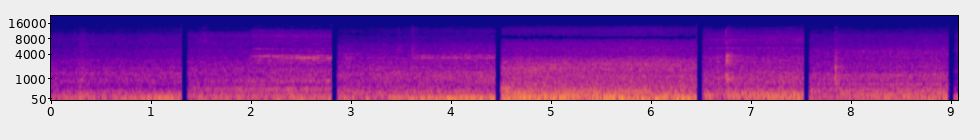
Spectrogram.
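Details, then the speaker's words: Mercedes E220D, 110,000 km, road test after front suspension overhaul and alignment following a high-speed underbody impact: steady low road rumble with no clunks, knocks or rattles, steering straight; normal ride. "And हमने एक लिया है छोटा सा trial and like the car is working absolute fine अभी वो steering भी जो है टिटेड नहीं है बराबर स्ट्रेट रहके चल रहा है एंड हैंडलिंग भी बराबर है"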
